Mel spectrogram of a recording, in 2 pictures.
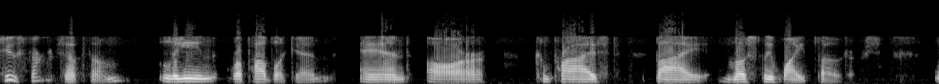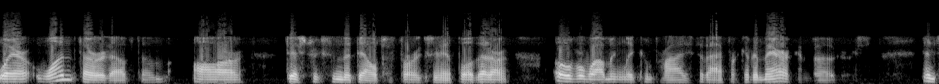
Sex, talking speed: male, 105 wpm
